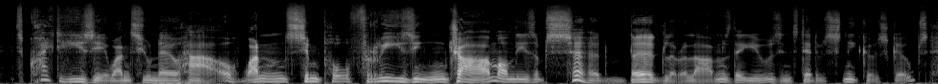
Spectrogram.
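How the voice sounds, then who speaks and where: A man's voice: mid-range voice, a bit bright, no room sound, studio quality, pitched above the performer's own voice. A man voicing a fussy, tired, blustering old wizard in an audiobook, with blunt, indignant complaining. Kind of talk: audiobook character voice.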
